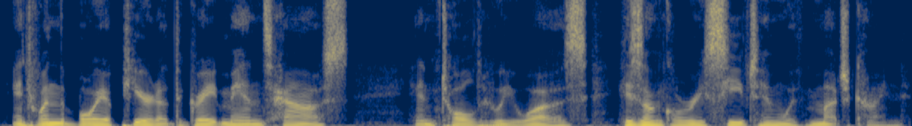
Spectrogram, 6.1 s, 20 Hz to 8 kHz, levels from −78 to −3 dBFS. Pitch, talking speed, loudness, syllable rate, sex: 105 Hz, 215 wpm, -21 LUFS, 5.4 syllables/s, male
